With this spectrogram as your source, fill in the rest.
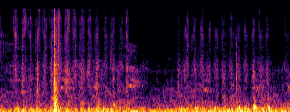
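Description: A wooden pole scrapes and taps in a plastic bowl.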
